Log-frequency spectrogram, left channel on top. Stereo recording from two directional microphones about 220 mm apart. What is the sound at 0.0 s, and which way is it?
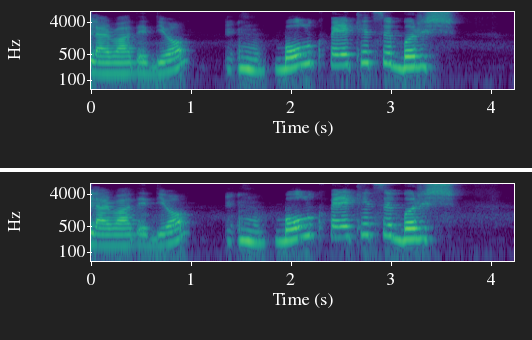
Speech, 30° left (ahead or behind).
